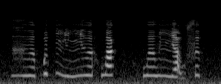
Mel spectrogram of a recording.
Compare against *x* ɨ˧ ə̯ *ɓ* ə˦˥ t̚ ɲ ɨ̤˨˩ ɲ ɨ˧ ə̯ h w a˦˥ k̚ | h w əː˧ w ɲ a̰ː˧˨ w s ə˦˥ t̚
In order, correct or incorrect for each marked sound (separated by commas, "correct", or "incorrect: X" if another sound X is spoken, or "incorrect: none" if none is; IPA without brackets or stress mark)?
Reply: incorrect: ɣ, correct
